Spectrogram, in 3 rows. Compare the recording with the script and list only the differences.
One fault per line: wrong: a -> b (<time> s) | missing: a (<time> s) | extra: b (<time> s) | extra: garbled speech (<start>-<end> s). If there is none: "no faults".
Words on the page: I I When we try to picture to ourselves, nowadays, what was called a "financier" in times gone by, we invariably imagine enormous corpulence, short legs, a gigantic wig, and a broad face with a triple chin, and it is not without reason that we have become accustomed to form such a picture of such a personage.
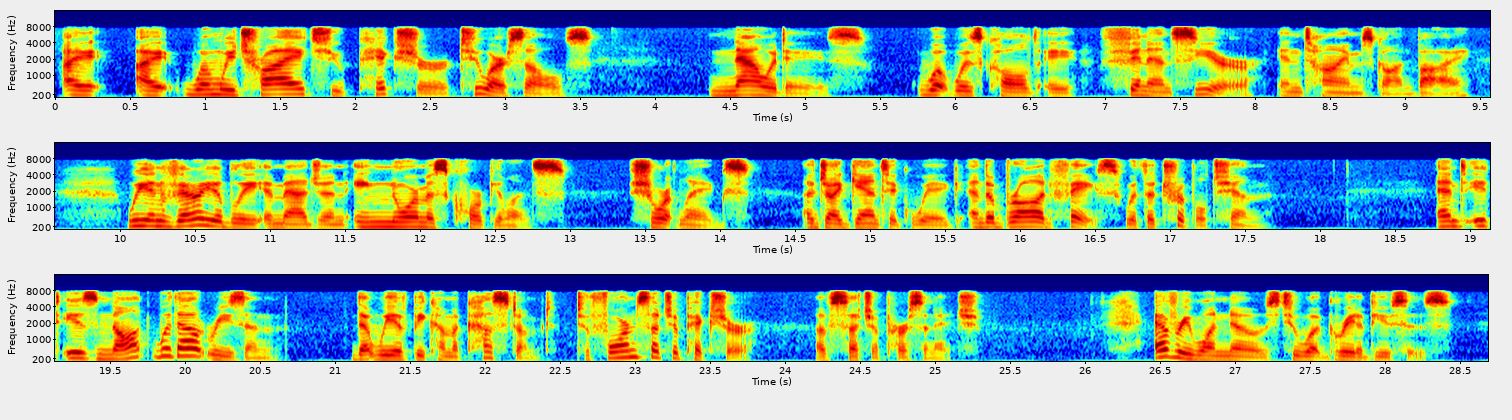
extra: Everyone knows to what great abuses (26.5 s)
